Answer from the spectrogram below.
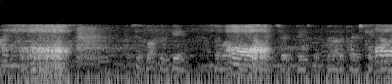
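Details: Adult man, described as always a loud snorer, asleep on a couch: loud, rough, rattling snoring with irregular surges, partly mixed with background voices or music; snoring.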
